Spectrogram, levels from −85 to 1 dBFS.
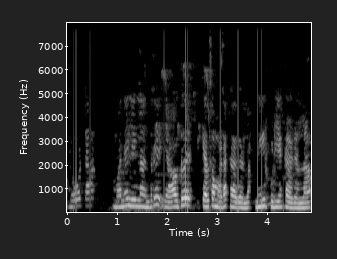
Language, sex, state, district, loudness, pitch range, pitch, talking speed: Kannada, female, Karnataka, Shimoga, -25 LUFS, 230-280 Hz, 250 Hz, 135 wpm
